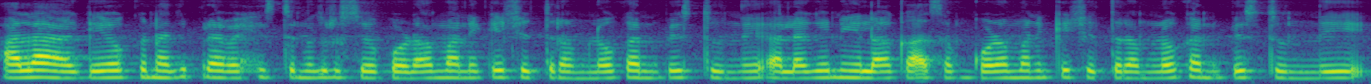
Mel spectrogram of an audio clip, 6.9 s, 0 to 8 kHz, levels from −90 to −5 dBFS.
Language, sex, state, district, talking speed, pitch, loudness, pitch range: Telugu, female, Andhra Pradesh, Chittoor, 140 wpm, 235 Hz, -17 LUFS, 230-245 Hz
